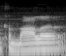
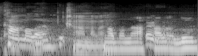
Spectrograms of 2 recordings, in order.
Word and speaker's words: Kamala: know what I'm saying that's not how you pronounce her name CA Kamala it's kamulu it really don't matter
